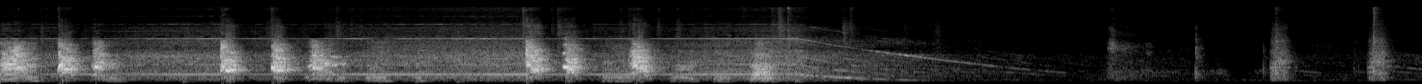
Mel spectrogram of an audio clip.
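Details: Corgi barking at a running vacuum cleaner, sharp repeated barks in clusters over a loud steady machine drone that winds down and stops around eight seconds, after which softer, sparser barks and yips continue in quiet.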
